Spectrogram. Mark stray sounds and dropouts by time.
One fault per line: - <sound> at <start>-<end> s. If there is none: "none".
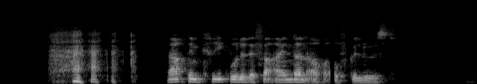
- laugh at 0.5-1.4 s
- dropout at 3.3-3.4 s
